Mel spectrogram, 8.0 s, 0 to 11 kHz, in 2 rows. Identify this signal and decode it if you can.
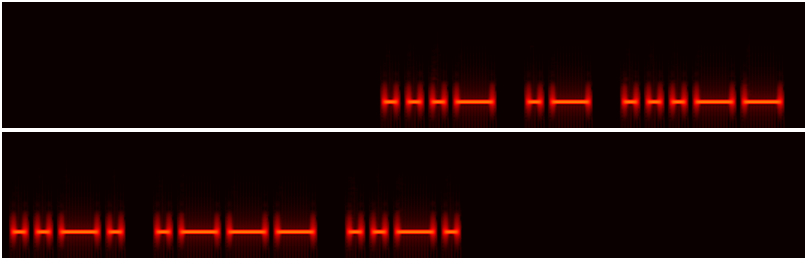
Morse code, heard as a keyed tone, about 20 wpm, 700 Hz. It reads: VA3FJF
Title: DXCC-100 Call Signs - 6 Characters - 20wpm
